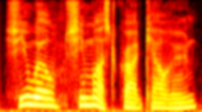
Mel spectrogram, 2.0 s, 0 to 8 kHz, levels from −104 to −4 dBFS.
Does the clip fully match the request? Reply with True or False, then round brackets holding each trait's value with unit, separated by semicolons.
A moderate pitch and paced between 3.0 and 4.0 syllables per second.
True (160 Hz; 3.7 syllables/s)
